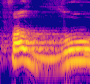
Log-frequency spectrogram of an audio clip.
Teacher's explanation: ضاد میں تشدید ہے، ضاد کو پر پڑھنا ہے اور سختی کے ساتھ ملا کر پڑھنا ہے کیونکہ تشدید ہے۔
